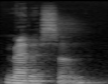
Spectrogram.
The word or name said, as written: Matteson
